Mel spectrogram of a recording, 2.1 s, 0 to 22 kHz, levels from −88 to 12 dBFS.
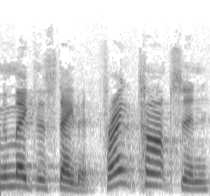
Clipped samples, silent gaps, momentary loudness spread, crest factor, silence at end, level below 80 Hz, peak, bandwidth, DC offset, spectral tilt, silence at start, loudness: under 0.1%; none; 7 LU; 20 dB; 0 s; -74 dBFS; -4 dBFS; 12.5 kHz; under 0.1%; -4.5 dB/octave; 0 s; -23 LUFS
